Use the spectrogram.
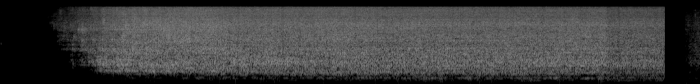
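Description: Tamarind juice hits a hot pan with fried red chillies and erupts into a loud, steady, broadband sizzle that holds evenly for several seconds before cutting off abruptly.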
